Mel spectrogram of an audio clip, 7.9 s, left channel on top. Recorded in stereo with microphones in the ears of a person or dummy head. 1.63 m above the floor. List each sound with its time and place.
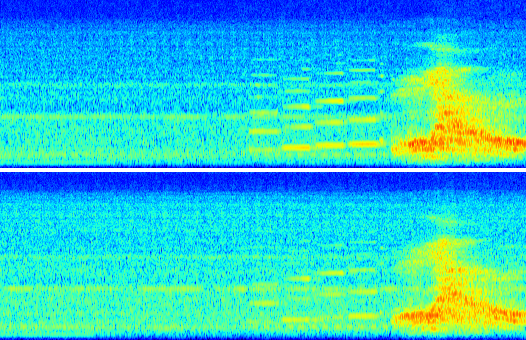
3.7 s a flute: 15° left (ahead or behind), 1.0 m
5.9 s a scream: 20° left (ahead or behind), 9.5 m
